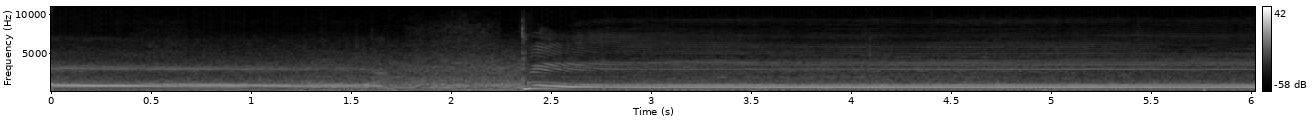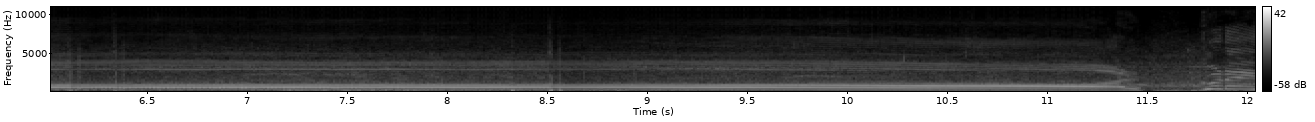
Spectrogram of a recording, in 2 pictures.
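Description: Spanish-language TV football commentator's drawn-out goal cry. A first shout slides down in pitch, then a single long vowel is held at an even pitch for about nine seconds and drops away just before the end.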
